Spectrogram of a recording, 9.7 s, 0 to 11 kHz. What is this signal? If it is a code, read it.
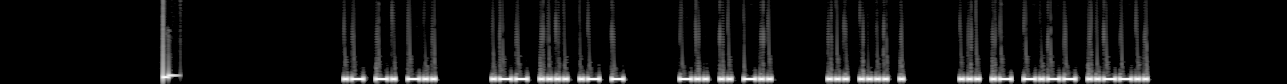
Morse code, heard as a keyed tone, about 40 wpm, 700 Hz. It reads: AND WHAT DID SHE SAY?
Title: 2x Word-Spacing - Sentences from Top 200 Words - 40wpm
